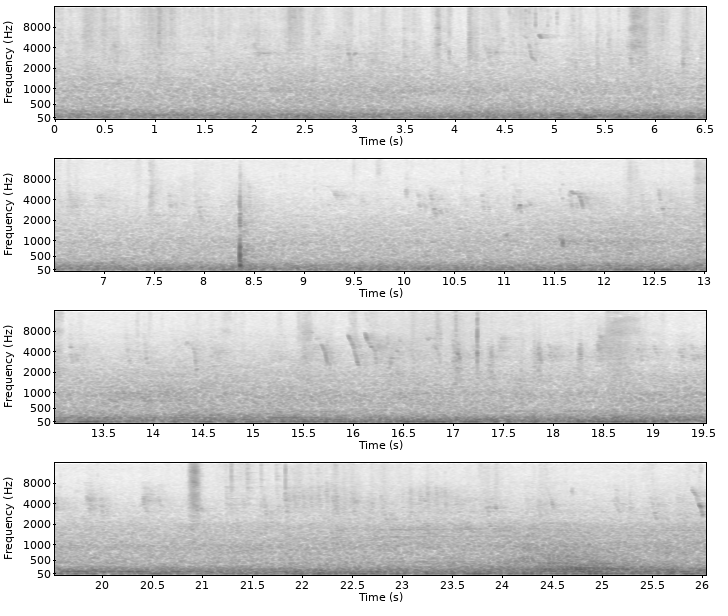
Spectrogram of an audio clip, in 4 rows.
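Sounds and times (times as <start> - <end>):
puppy pawing at sand: 0.1 - 6.6.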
